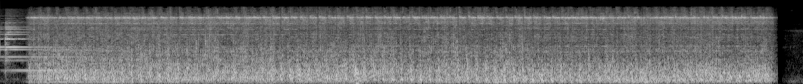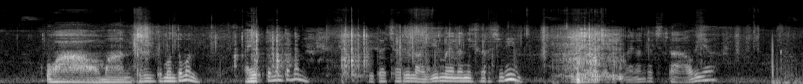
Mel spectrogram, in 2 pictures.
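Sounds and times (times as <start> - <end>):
high whine: 0.0 - 7.8.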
